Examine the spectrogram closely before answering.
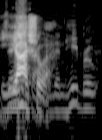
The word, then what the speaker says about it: Yahshua: Eu pronuncio o nome de nosso Messias claramente como Yahshua. Não há J em hebraico ou grego, e Jesus não tem significado nenhum em hebraico.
